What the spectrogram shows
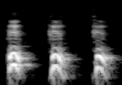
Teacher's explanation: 소리를 내기 위해서는 반드시 윗입술과 아랫입술이 붙었다 떨어지는 것, 즉 막힘이 동반되어야 합니다. 절대로 위아래 입술을 붙이지 않고 소리를 낼 수 없습니다. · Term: 비읍 소리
